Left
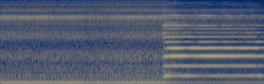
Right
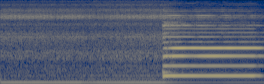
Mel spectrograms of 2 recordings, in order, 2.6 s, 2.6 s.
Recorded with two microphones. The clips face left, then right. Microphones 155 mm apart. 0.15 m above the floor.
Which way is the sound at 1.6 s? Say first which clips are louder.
Right 5 dB; 70° right (ahead or behind).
